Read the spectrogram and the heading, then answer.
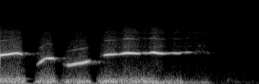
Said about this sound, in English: You want me to whistle a song? Yeah, I'd love that.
